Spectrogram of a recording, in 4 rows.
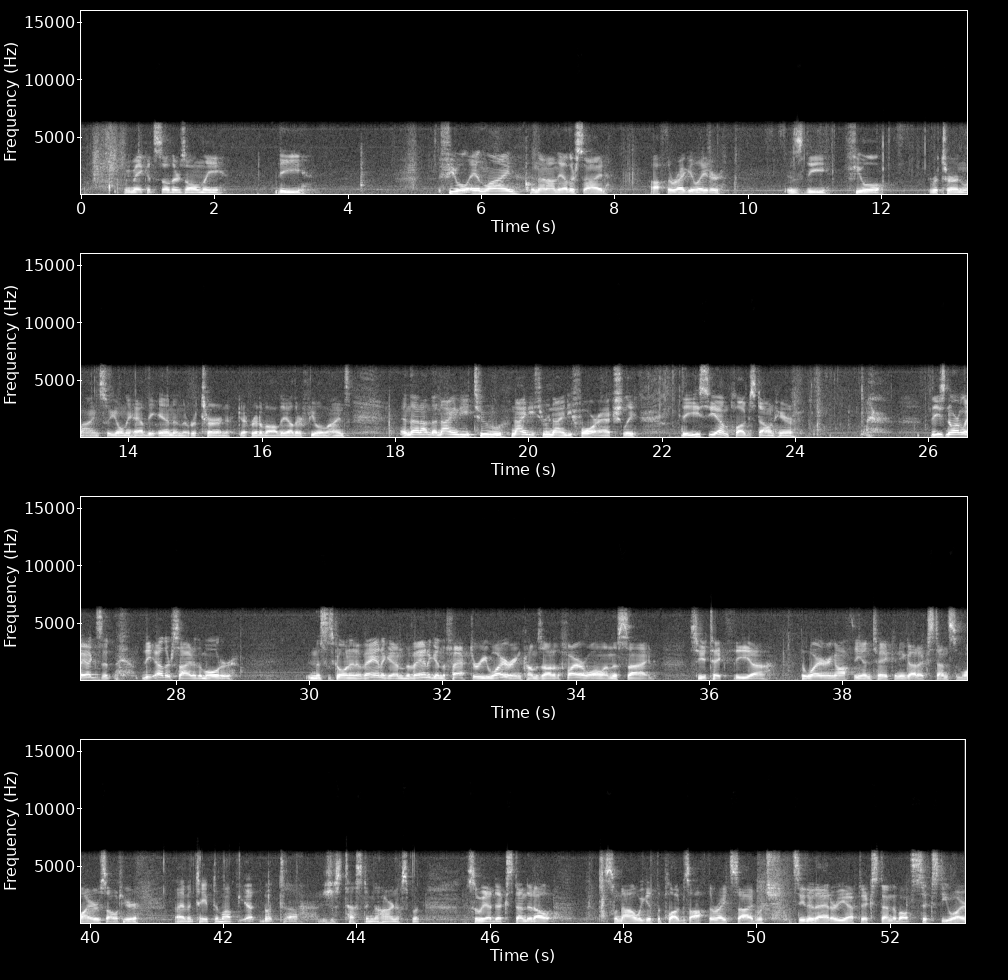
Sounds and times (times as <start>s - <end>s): Speech: 0.6s - 2.2s, 2.9s - 3.6s, 5.4s - 9.7s, 10.6s - 12.1s, 12.7s - 17.4s, 18.1s - 21.7s, 22.3s - 24.2s, 26.0s - 29.0s, 30.0s - 45.0s, 45.7s - 47.1s, 47.7s - 53.1s.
